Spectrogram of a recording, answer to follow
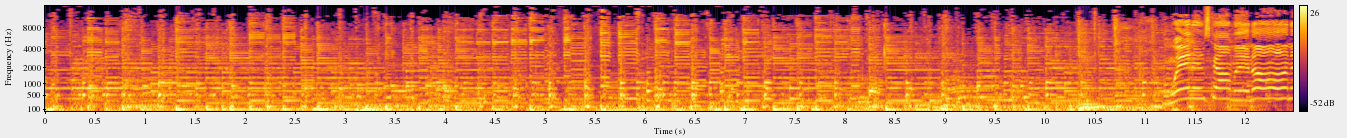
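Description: Live bluegrass band playing a fast instrumental break on banjo, acoustic guitar, dobro, mandolin and upright bass, with quick picked notes over a steady bass. A singing voice comes back in near the end.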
